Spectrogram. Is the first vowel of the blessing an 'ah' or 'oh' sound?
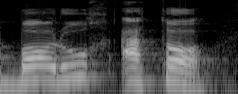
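oh. The vowels are 'oh', in the Ashkenazi style.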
